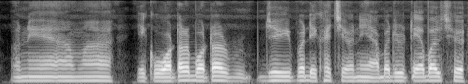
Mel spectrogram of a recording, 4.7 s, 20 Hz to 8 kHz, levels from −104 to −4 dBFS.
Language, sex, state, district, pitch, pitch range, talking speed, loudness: Gujarati, male, Gujarat, Navsari, 140 Hz, 135-145 Hz, 180 wpm, -18 LUFS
